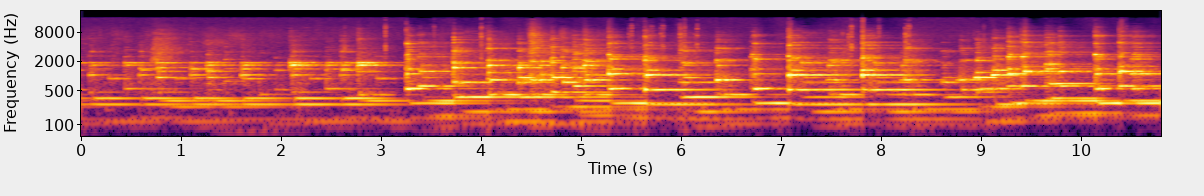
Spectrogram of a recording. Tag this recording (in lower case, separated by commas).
musical instrument, xylophone, music, percussion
